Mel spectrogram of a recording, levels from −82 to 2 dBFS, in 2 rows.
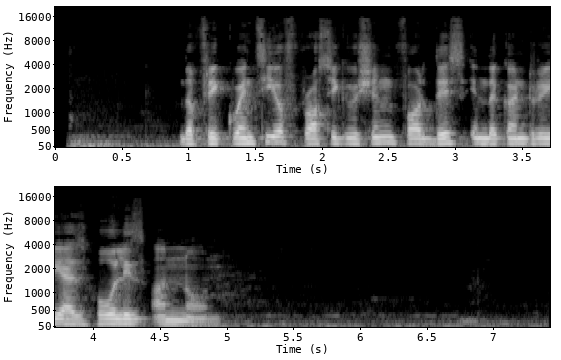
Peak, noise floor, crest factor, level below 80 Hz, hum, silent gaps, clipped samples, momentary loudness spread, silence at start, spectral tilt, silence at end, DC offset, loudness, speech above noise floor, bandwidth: -2 dBFS; -49 dBFS; 18 dB; -44 dBFS; none; none; under 0.1%; 12 LU; 0.1 s; -7 dB/octave; 2.1 s; under 0.1%; -19 LUFS; 31 dB; 15.5 kHz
